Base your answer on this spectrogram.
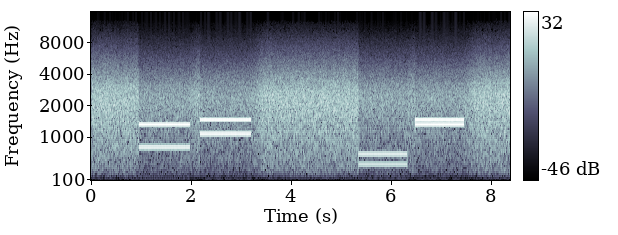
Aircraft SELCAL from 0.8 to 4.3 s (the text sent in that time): KR-PS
